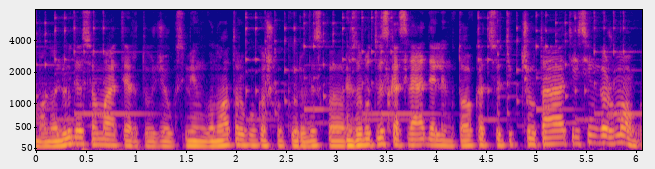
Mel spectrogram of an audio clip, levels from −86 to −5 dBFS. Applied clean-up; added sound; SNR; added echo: none; Ringtone; 18 dB; reverberation time 0.2 s.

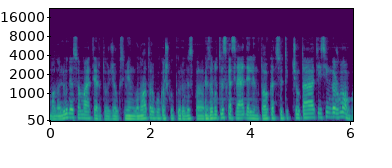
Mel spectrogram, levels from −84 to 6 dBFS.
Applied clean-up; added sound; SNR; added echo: neural mask model DeepFilterNet 3.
